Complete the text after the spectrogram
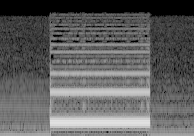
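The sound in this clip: A single loud, steady telephone line tone sounds while a call is being placed, holding one pitch for about a second and then stopping abruptly into quiet.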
